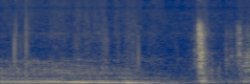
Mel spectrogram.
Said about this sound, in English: I started my car away from the curb slowly, keeping him in sight.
